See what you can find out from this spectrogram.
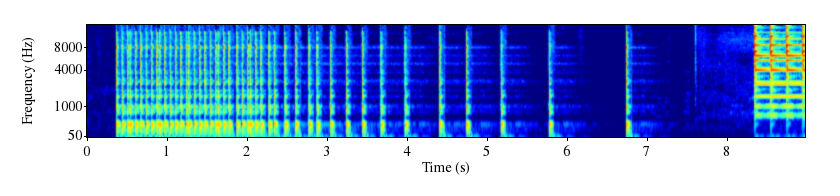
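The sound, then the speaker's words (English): A prize wheel of discussion topics clicks rapidly, its ticking slowing steadily until it stops on the Straight Pride Parade topic, followed by a bright, ringing chime that signals where it landed. “Let's spin the wheel.”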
